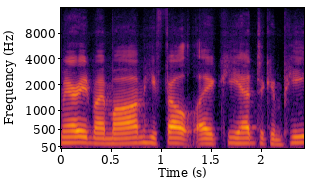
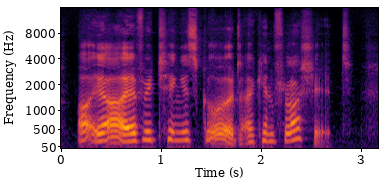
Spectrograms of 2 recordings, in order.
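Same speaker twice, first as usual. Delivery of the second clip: higher-pitched fake German accent; 7 semitones higher than usual. Joking about German toilets, voicing someone in a German accent. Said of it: "my German accent".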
